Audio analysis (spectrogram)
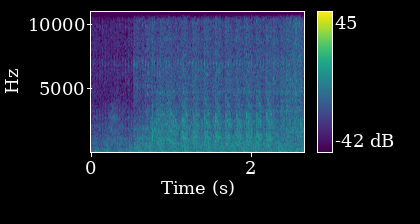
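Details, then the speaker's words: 1989 Toyota Supra Turbo, stock barn find that hadn't been starting, double-jumped from another car's battery: after a half second the engine catches and settles into a quick, even pulsing run; a clean start. "there we go start it right up oh that's crazy you gotta leave it plugged in for longer I guess"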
